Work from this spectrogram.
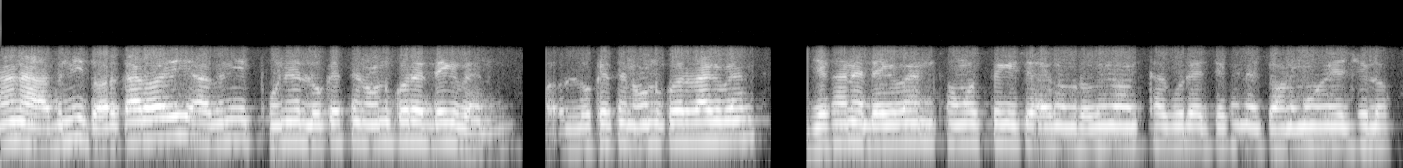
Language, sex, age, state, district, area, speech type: Bengali, male, 45-60, West Bengal, Nadia, rural, conversation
